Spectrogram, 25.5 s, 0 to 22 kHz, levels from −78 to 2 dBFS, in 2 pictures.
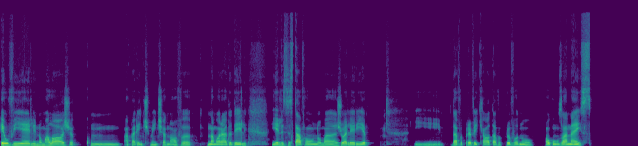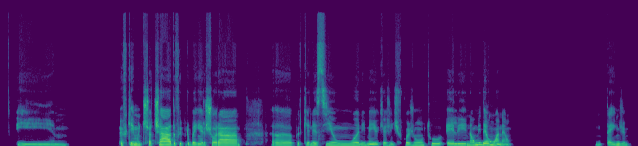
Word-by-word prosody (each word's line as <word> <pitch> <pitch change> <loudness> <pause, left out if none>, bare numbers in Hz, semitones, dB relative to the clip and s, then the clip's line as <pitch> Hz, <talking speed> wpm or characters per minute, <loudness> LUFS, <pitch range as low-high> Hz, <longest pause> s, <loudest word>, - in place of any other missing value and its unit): eu 240 -2 +8
vi 235 0 0
ele 220 0 +2
numa 210 -1 -1
loja 190 - +2 0.2
com, 90 -1 -4
aparentemente, 85 +1 -3
a - - -2
nova 85 -1 -3 0.3
namorada 170 +1 +3
dele. 175 +3 +1 0.5
E - - +1
eles 190 0 0
estavam 180 -1 +2
numa 180 0 -1
joalheria 185 -1 +2 0.9
e 85 -1 -8 0.2
dava 175 -2 +1
pra 180 - +1
ver 170 -2 -1
que - - -9
ela 165 - +3
estava 165 - -2
provando 85 - 0 0.2
alguns 175 0 +1
anéis. 175 +2 +3 1.3
E 90 - -6 1.0
eu 230 - +1
fiquei 245 - +1
muito 225 -1 +1
chateada, 240 +1 +6
fui 220 - -3
pro 225 +2 -6
banheiro 195 0 0
chorar, 210 0 +4 0.6
hã, 185 -1 -1
porque 200 0 -5
nesse 200 0 -2
1 210 +1 -3
ano 195 -1 +1
e 185 - -4
meio 175 -1 +1
que 180 +1 -5
a - - -3
gente 185 0 -6
ficou 195 -1 -3
junto, 200 +3 -3
ele 210 +1 +1
não 215 +1 0
me 270 +3 +3
deu 235 -3 +4
um 240 -3 +2
anel. - - -2 1.7
Entende? 210 - -4
190 Hz, 125 wpm, -23 LUFS, 175-210 Hz, 1.7 s, eu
